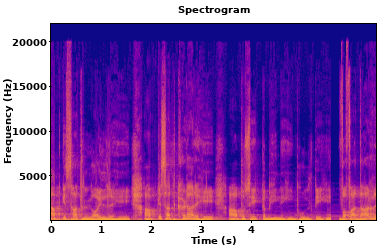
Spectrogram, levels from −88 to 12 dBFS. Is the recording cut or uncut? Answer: cut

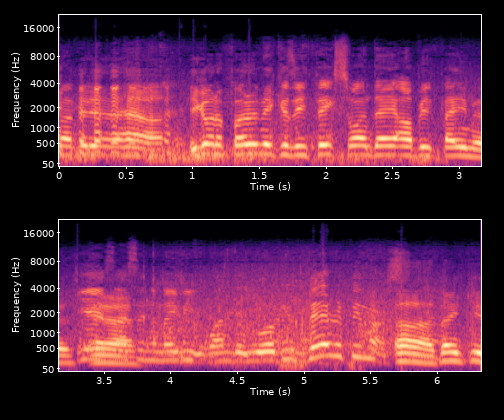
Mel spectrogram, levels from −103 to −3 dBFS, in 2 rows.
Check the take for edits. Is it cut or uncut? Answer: cut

